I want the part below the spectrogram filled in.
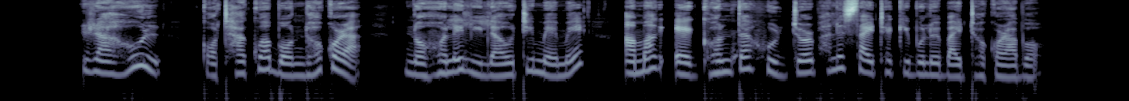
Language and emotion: Assamese, fearful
